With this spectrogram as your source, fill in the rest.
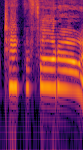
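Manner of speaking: high, loud bratty squeal; mock teen girl yelling for a photo; girl demanding a photo.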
